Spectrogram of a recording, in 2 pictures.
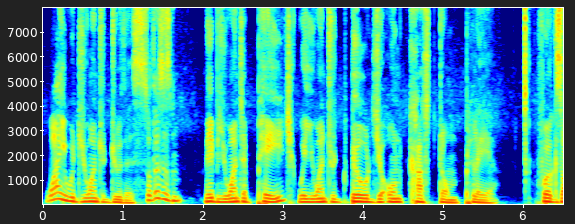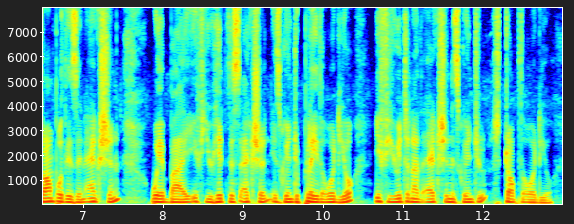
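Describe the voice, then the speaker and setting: A man with a mellow, warm voice walks through a software tutorial step by step, talking plainly and stopping now and then for a filler. His voice sounds dry and close, with no room around it. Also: mid-range voice, fairly quick, no echo. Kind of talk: screen-recorded software walkthrough.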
